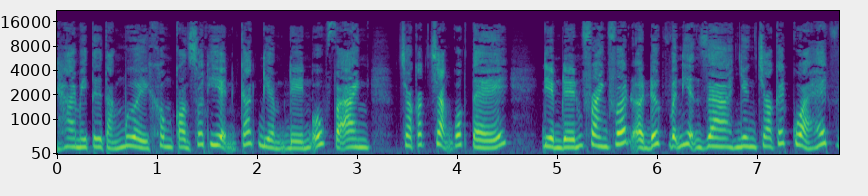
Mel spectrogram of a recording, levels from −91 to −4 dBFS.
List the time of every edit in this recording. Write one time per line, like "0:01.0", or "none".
0:02.5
